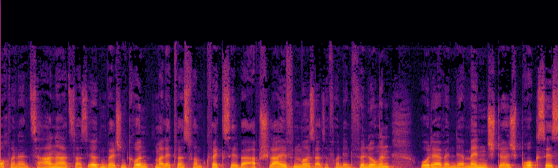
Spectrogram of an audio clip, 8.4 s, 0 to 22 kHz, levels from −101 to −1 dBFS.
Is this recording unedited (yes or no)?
yes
